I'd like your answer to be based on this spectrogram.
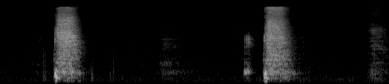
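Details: Cold weather sneezes from a female: two sharp, forceful sneezes, each preceded by a quick inward breath, with faint sniffles in between.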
